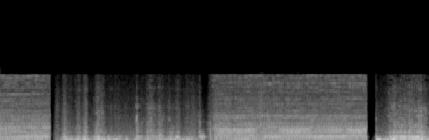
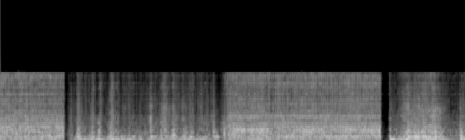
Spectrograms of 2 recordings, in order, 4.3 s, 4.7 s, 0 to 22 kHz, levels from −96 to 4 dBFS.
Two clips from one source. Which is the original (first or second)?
first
